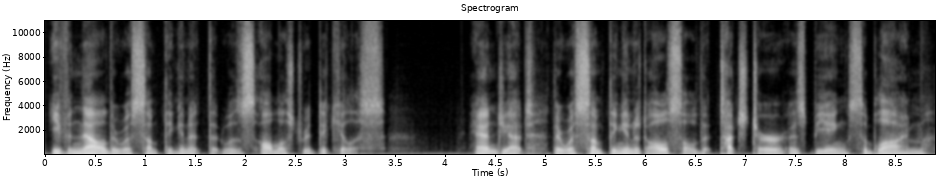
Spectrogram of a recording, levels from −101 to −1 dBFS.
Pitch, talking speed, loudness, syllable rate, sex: 105 Hz, 160 wpm, -22 LUFS, 5.3 syllables/s, male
